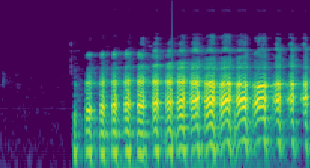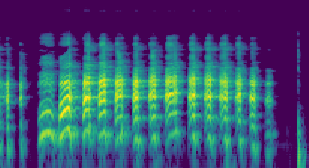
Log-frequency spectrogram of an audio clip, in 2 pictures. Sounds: Laughter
